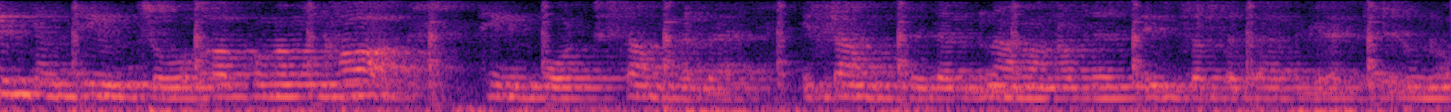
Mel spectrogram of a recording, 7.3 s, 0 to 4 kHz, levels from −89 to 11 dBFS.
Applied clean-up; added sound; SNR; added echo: none; Clock; 10 dB; reverberation time 0.7 s.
